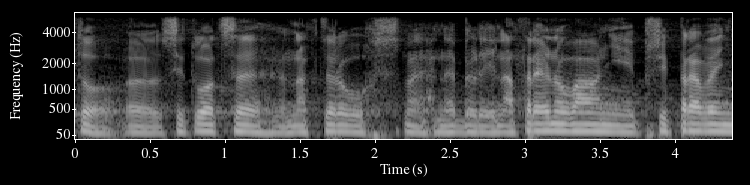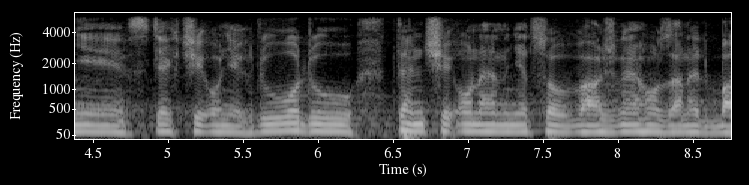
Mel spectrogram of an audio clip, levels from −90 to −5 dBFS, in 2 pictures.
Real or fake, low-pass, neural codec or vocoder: real; 5.4 kHz; none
